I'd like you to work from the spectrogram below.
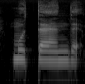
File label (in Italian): "mutende", sarda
